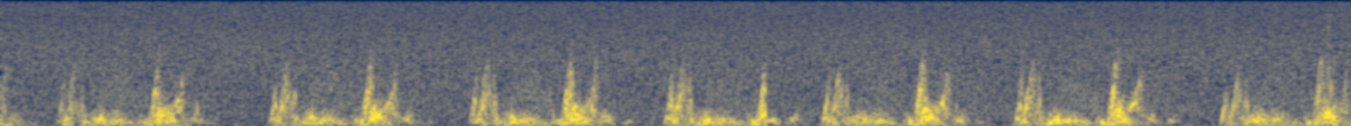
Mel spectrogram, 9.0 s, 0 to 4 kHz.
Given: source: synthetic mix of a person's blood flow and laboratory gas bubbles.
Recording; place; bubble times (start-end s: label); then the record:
Doppler ultrasound of blood flow; precordium
8.79-8.90 s: bubbles
From the record:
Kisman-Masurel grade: 113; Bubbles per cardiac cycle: 1 to 2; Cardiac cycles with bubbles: 1 to 10%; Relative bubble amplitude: loud (0.450 to 0.775); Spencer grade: 1 (occasional bubble signal discernible with the cardiac motion signal, with majority of cardiac periods free of bubbles); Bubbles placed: anywhere in the cardiac cycle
